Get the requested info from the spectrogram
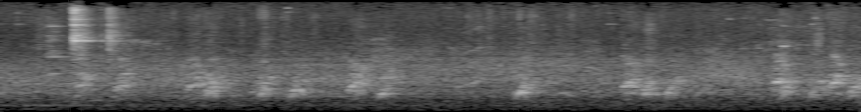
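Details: Several dogs at Sunset Dog Park bark in short, scattered bursts, some nearer and some farther off, over a steady outdoor hiss, with a few higher yips between the deeper woofs.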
